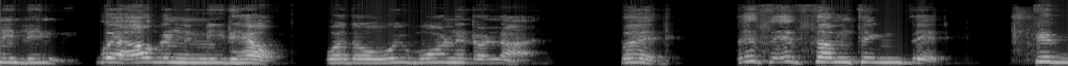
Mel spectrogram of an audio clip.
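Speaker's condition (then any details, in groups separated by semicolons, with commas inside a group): Cerebral palsy; from birth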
